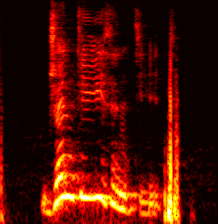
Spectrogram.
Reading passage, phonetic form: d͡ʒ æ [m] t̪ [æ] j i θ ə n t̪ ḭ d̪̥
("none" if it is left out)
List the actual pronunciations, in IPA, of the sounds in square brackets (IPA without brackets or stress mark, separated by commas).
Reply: n, i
